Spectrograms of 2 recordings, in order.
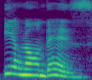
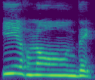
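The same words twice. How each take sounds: First: Slow "Irlandaise" ending in a Z sound; sounded final S. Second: Slow French "Irlandais" ending in "day"; silent final S. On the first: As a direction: voice the S in feminine "Irlandaise". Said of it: "allowed to pronounce the S". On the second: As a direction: say "Irlandais" with no S sound. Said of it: "not allowed to pronounce the S". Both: Shown as a demonstration.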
